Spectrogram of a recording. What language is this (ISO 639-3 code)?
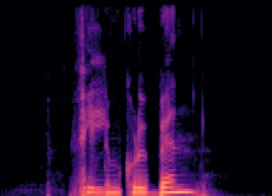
nor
